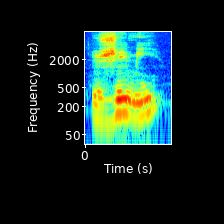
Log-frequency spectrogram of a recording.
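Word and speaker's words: mis: M I s is silent. Jimmyi I put or I placed to be is quite useful when we start to see the passive in French.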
